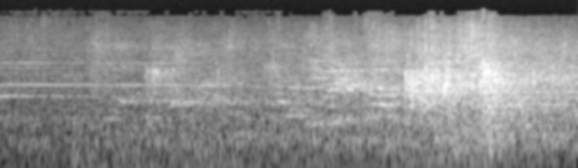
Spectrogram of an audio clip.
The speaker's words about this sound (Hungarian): A mai napon is tapsal köszönik meg Ferenc pápa tanítását, áldását.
